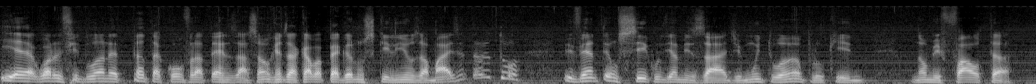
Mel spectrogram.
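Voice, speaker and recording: Music plays behind a man with a fairly low pitch. He talks at a moderate pace with lively intonation. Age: 60s. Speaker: former mayor. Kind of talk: interview. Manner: relaxed conversational.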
